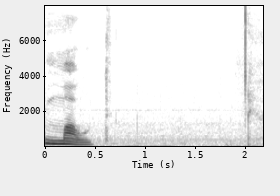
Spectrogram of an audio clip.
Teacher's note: یہ واو جو ہے واو لین میں سے ہے, سافٹلی ہم اس کو ادا کریں گے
